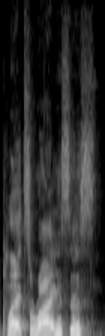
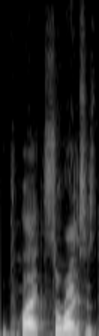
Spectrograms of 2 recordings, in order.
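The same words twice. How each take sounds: First: Incredulous. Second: Said in the usual way. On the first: Shown as a demonstration. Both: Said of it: "That's what you talk about on the first date?".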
